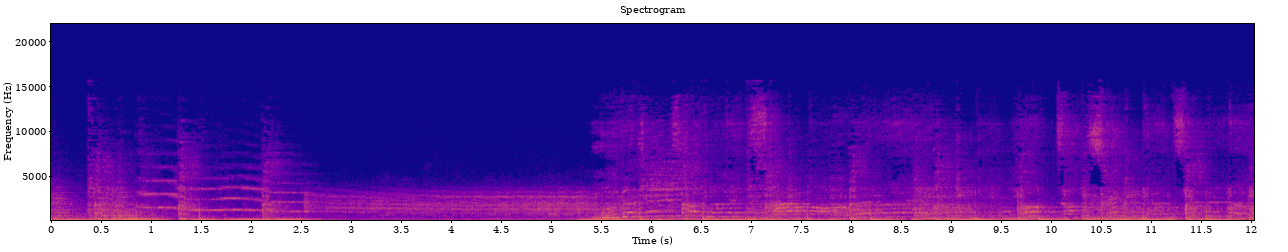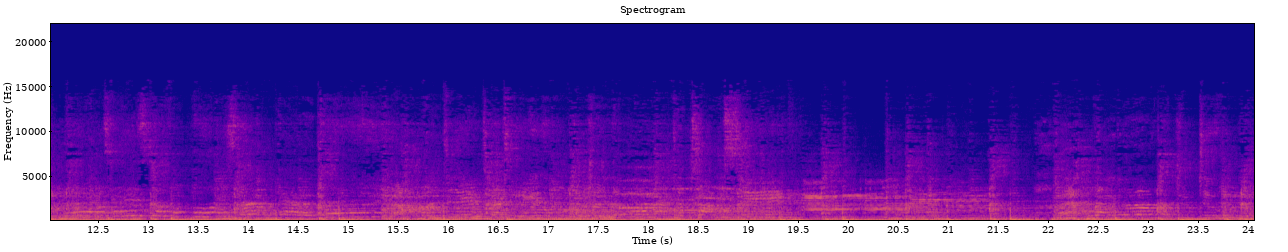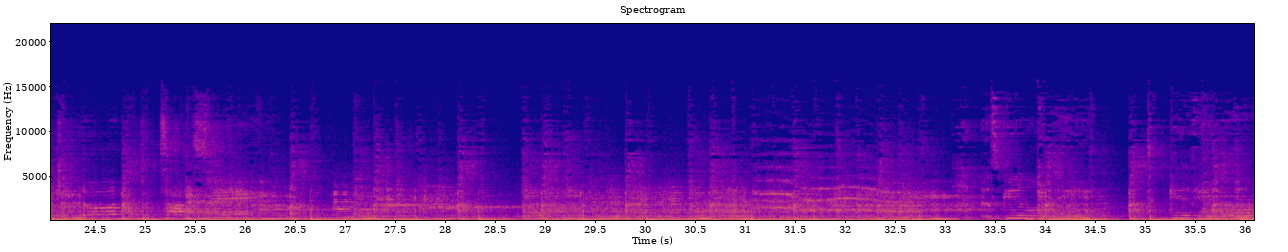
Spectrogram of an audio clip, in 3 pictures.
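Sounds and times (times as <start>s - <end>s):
pop dance music with singing: 0.0s - 36.0s.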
